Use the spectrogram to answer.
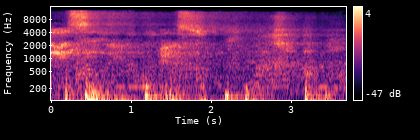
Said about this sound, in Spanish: Los latidos del corazón resuenan en el ataúd, marcando los segundos que se desvanecen inexorablemente.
